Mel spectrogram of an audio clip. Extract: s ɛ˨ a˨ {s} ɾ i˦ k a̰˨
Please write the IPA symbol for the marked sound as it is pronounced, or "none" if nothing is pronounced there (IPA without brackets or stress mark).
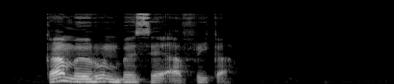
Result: f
